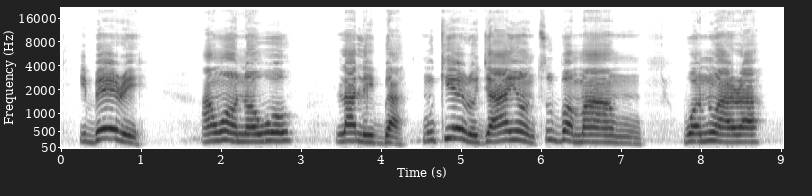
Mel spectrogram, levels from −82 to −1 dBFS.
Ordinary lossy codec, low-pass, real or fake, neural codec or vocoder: none; none; fake; vocoder, 48 kHz, 128 mel bands, Vocos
